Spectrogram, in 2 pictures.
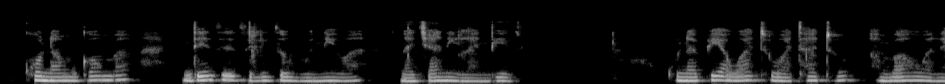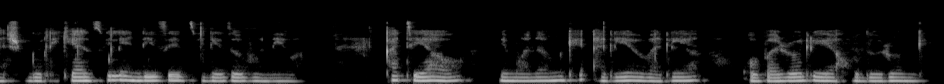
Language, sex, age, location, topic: Swahili, female, 25-35, Kisii, agriculture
